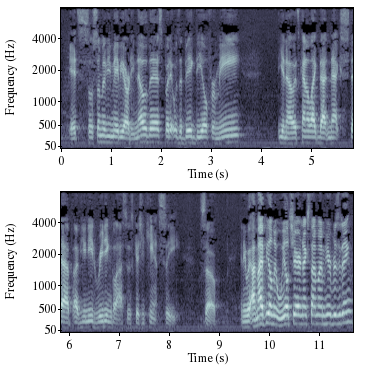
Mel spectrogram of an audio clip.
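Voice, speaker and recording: The speaker is a man with a plain, everyday voice. His pitch is medium and his intonation lively. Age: 40s. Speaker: missionary. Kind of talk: sermon. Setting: church.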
